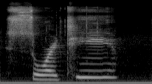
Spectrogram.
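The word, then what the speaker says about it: sortie: French so usually when we have words ending in the long e sound in French a lot of the time it's going to end in IE okay words such as sorty let me see spell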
